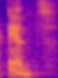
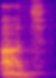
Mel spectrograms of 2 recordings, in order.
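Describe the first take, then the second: First: The word sounds like the insect ant. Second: The word does not sound like the insect ant. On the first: The speaker calls it right. "Ant, like a the the animal ant" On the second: The speaker calls it wrong. "It's not aunt"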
